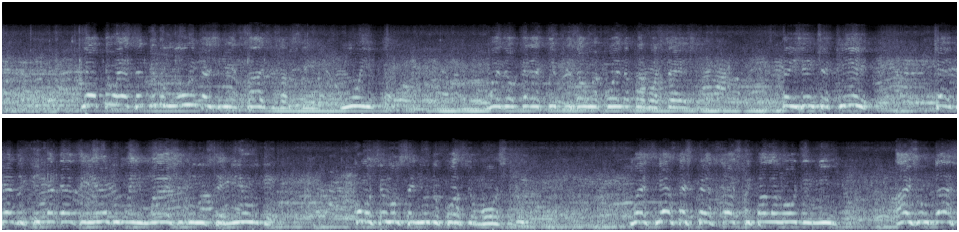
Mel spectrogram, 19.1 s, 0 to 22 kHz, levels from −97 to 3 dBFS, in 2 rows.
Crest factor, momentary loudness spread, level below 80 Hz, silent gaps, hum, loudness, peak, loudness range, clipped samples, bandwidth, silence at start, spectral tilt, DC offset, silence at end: 12 dB; 9 LU; -50 dBFS; none; none; -17 LUFS; -4 dBFS; 2 LU; under 0.1%; 7.6 kHz; 0 s; -7.5 dB/octave; under 0.1%; 0 s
